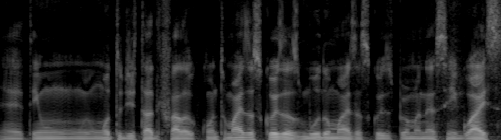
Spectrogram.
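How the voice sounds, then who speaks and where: A man's very deep, low voice at a moderate pace with monotone, flat intonation. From São Paulo, Brazil. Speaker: podcast co-host, pastor. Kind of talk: casual religious discussion. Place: studio. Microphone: studio mic.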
